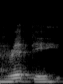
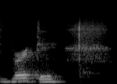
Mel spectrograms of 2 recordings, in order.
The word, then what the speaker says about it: vritti: And anyway, so it's not vritti, it's verti.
